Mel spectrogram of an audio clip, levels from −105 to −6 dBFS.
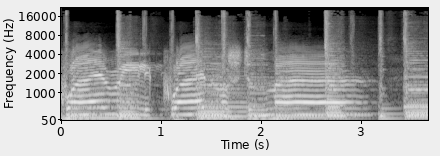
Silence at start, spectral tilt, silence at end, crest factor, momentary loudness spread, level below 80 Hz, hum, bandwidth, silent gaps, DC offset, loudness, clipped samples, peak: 0 s; -4.5 dB/octave; 0 s; 18 dB; 9 LU; -42 dBFS; none; over 20 kHz; none; under 0.1%; -19 LUFS; under 0.1%; -2 dBFS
